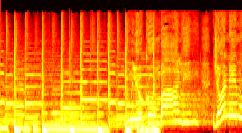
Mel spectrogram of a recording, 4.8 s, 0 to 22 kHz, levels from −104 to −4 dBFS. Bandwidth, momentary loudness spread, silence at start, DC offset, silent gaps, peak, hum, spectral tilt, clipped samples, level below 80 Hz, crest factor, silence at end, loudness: 16.5 kHz; 7 LU; 0 s; under 0.1%; none; 0 dBFS; none; -5.5 dB/octave; under 0.1%; -16 dBFS; 12 dB; 0 s; -14 LUFS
